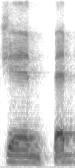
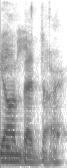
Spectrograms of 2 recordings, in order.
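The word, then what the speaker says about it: Jan Bednář: So the likely starter is going to be, I believe it's pronounced Jan Bednar or maybe Jan Bednar.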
